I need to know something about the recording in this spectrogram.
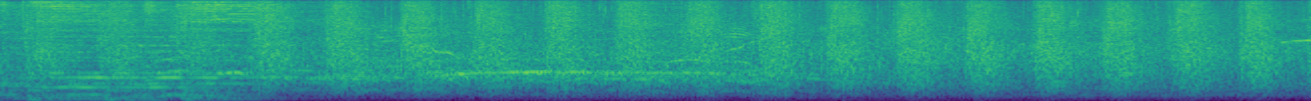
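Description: Audience clapping in unison in a steady rhythm, about two claps a second. Music with a bass line plays under it for the first second and a half, then stops.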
